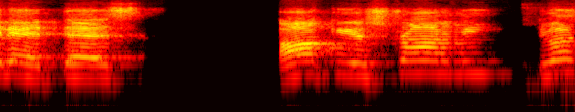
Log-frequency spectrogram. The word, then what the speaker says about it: archaeoastronomy: That's archaeoastronomy.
